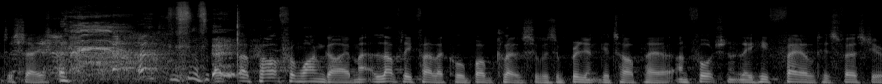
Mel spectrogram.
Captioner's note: laughter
